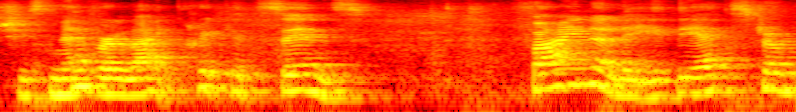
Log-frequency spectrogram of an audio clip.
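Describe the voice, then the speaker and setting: With noticeable background noise behind her, a woman speaks at a fairly slow pace. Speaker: activist and author. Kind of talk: comic monologue performance.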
